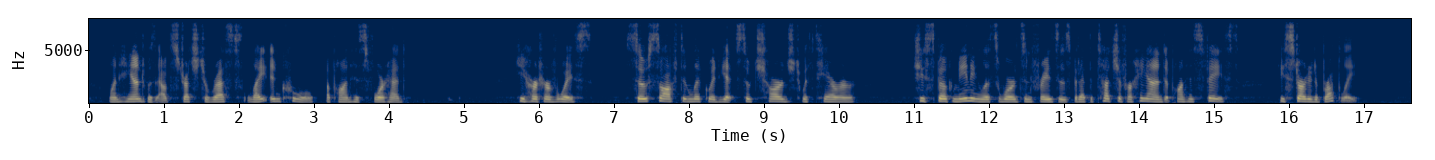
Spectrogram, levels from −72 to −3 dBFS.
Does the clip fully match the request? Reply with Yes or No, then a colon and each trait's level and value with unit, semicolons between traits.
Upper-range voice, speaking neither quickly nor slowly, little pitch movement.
Yes: high, 210 Hz; average, 150 wpm; narrow, 2.2 semitones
